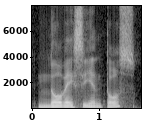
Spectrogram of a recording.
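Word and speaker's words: novecientos: pattern ocho sientos 900 the ue in nueve changes to an o which is no so we get nove sientos and 1000 is mil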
